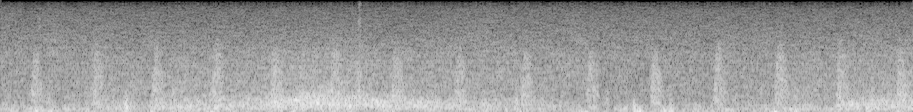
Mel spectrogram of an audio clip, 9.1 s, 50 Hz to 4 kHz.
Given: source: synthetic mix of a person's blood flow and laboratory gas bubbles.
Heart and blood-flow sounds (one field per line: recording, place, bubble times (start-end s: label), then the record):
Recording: Doppler ultrasound of blood flow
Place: subclavian vein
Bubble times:
3.25-3.30 s: bubbles
3.37-3.50 s: bubbles
3.55-3.75 s: bubbles
3.99-4.07 s: bubbles
From the record:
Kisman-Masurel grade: 212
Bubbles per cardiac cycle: several, 3 to 8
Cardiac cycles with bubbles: 1 to 10%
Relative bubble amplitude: moderate (0.250 to 0.450)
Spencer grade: 1 (occasional bubble signal discernible with the cardiac motion signal, with majority of cardiac periods free of bubbles)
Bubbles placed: anywhere in the cardiac cycle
